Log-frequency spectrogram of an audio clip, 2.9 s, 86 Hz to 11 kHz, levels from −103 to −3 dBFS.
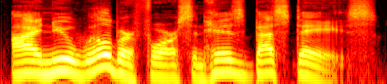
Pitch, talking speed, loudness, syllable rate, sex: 150 Hz, 145 wpm, -17 LUFS, 3.7 syllables/s, male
